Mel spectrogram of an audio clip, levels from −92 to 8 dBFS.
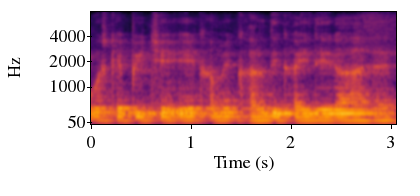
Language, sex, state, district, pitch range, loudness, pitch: Hindi, male, Jharkhand, Ranchi, 100-105 Hz, -14 LUFS, 100 Hz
